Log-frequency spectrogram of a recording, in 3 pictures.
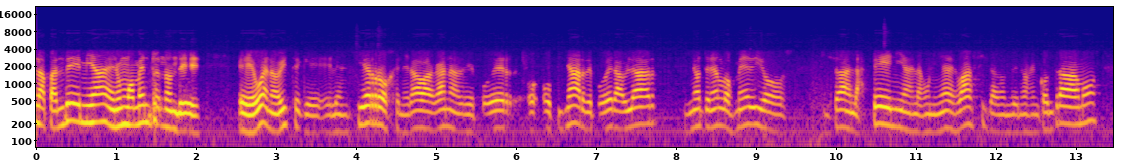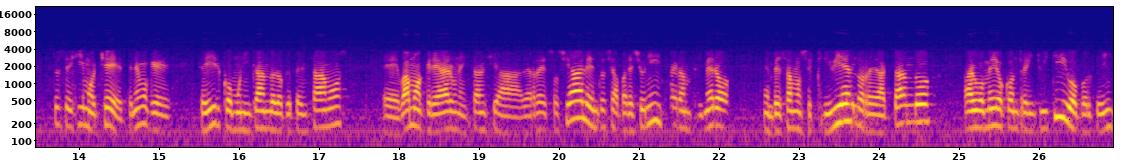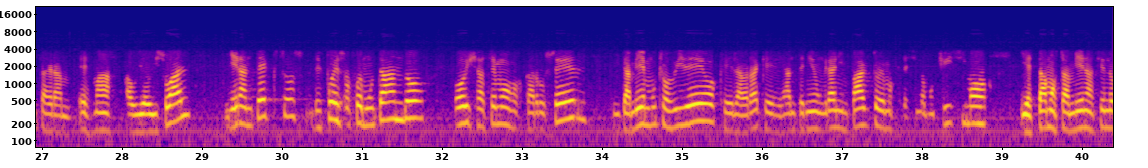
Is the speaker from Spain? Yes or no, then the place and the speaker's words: no; Humboldt, Santa Fe, Argentina; born there; Yo tengo 27 años y nací en Humboldt, un pequeño pueblito de la provincia de Santa Fe. Luego me fui a estudiar y actualmente estoy viviendo en Rosario.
